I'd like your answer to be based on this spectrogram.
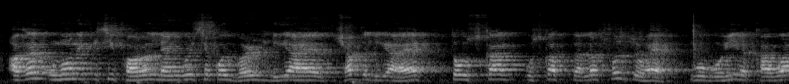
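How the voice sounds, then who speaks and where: A man giving a formal, earnest speech at a book launch, reciting verse and making rhetorical points. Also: high voice. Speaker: guest speaker at a book launch. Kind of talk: formal speech on language and pronunciation. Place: event hall. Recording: very echoey hall.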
